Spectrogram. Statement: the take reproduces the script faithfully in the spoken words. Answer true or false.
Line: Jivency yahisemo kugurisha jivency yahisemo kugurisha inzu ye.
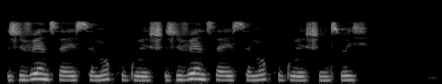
true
